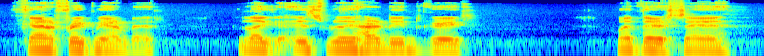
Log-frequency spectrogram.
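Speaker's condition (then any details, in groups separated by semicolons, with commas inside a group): Multiple sclerosis; 17 years since onset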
